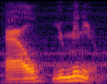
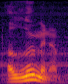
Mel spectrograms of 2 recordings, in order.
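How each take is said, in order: First: Slow "aluminium", hit on "AL" and "MIN"; stress one and three. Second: "aluminum" hit on "LU", falling after; stress on two. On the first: Coach mirroring Australian actors, "aluminium" stressed on syllables one and three. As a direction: punch first and third syllables of "aluminium" slowly. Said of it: "You guys hit one and three". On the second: Coach showing how Americans say it, "aluminum" stressed on second syllable. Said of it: "We hit two". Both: Shown as a demonstration.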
